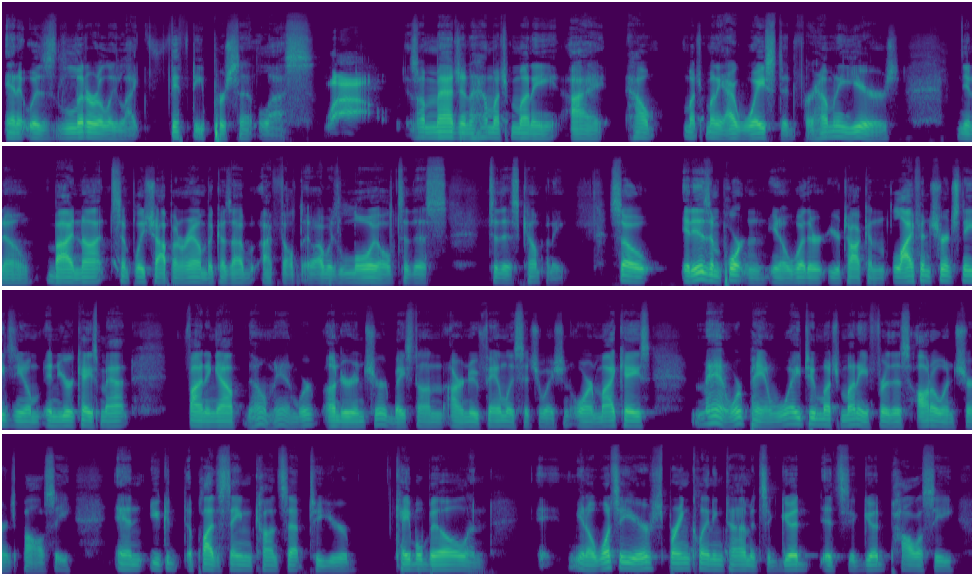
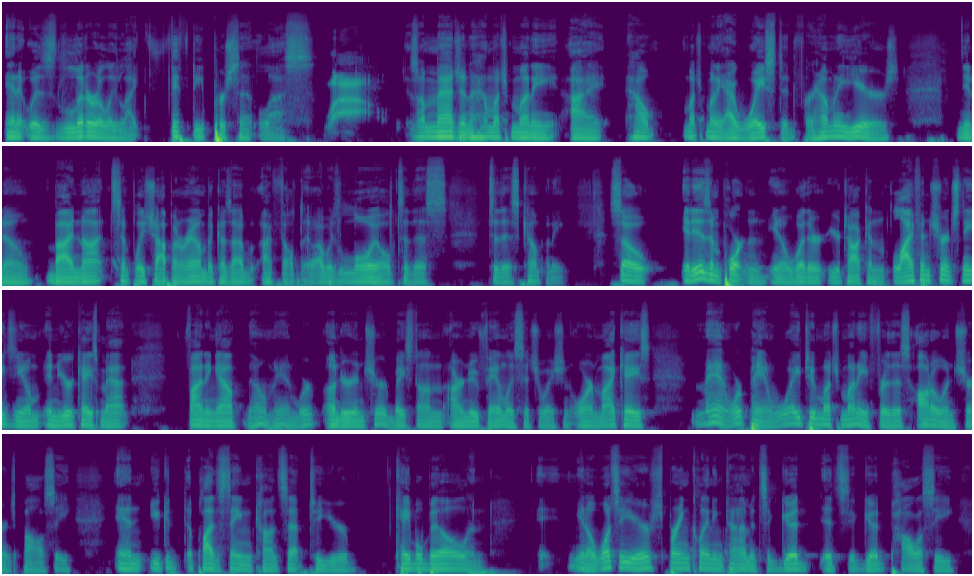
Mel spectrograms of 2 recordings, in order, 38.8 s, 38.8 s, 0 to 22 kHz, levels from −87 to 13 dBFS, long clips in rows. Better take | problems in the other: second | thin; somewhat; fading below 350 Hz

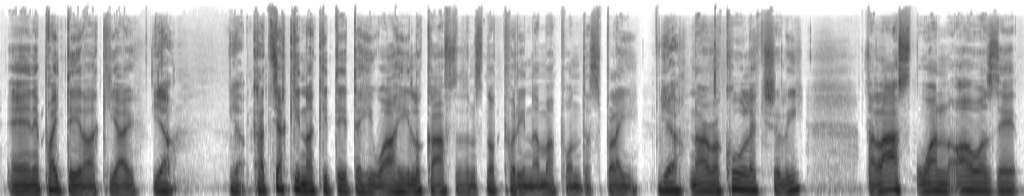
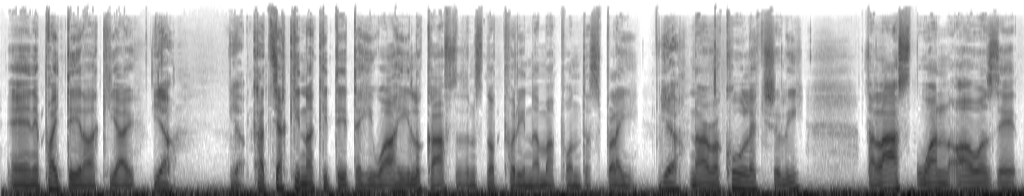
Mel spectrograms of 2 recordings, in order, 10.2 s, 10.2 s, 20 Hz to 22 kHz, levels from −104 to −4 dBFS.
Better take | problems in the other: first | low rumble; faint; throughout; 20 dB below the speech

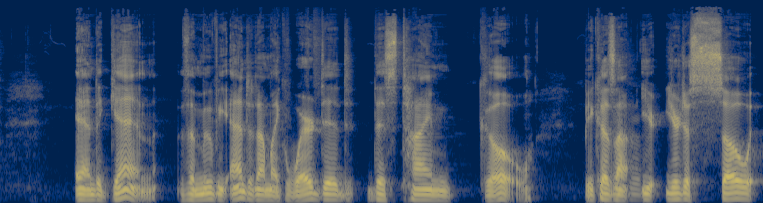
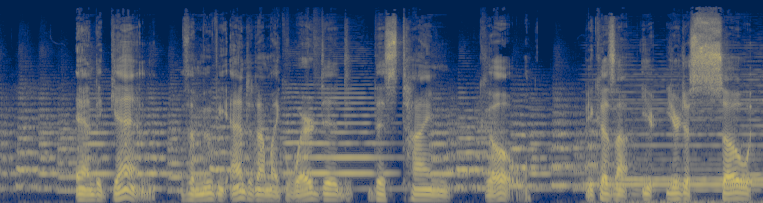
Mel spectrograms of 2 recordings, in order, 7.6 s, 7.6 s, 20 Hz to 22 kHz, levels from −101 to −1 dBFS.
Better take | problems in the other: first | background music; loud; throughout; 7 dB below the speech

